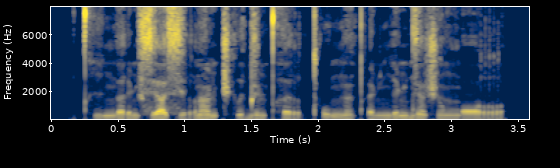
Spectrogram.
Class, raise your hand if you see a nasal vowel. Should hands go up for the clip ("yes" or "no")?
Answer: yes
